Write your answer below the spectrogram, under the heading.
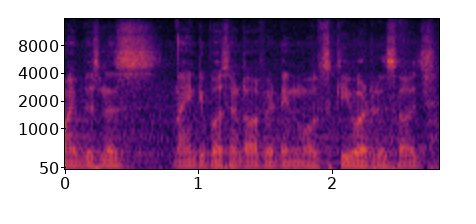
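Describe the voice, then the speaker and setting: Mumbling at a very fast pace, a man speaks in a fairly low pitch with a Tamil accent. His intonation is monotone and flat. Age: 20s. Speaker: vlogger, online business owner. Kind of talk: personal vlog monologue.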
